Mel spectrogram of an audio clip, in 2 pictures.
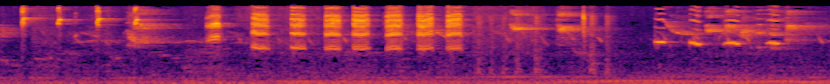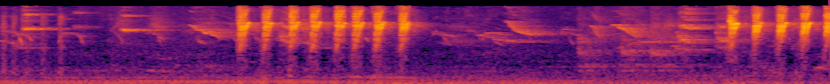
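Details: Olive-backed sunbird (kolibri ninja) in lively song: bursts of fast, very high, evenly spaced ticking trills alternate with varied thin chirps, sweeps and twitters, the trills returning several times across the stretch.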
